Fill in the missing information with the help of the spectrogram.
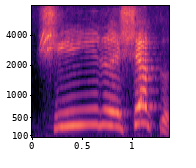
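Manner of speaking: शीर्षक slow and high, long shee then r; r after शी. Shown as a demonstration. Teacher showing where the r falls, drawn-out शीर्षक. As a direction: stretch it as shee-r-shak in शीर्षक. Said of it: "शी के बाद र बोला है".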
